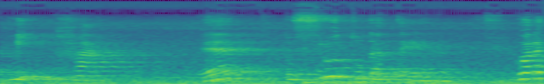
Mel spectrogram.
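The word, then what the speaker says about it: מנחה: É uma oferta que, se a gente transliterar do hebraico, a gente vai pronunciar como minhá, do fruto da terra.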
